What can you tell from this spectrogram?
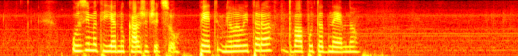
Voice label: Bosnian, Take one teaspoonsful (5mL) twice daily by mouth; Uzimati jednu kasicicu (5 mL) dvaput dnevno.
